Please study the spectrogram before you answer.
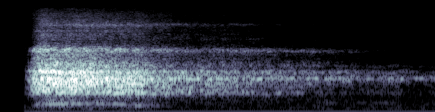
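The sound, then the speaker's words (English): A single deep breath out during a belly-breathing exercise, a soft airy rush that starts strongly and slowly fades over about two seconds. “you take a deep breath in through your nose, and just focus on seeing if you can feel your belly extend a little bit like a balloon. So breathe in, and then breathe out.”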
